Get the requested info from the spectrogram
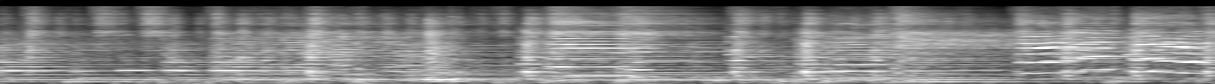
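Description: Live jazz quartet playing: a saxophone plays a melody over piano and a low bass line, moving into quicker, higher notes near the end.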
